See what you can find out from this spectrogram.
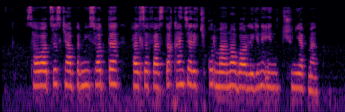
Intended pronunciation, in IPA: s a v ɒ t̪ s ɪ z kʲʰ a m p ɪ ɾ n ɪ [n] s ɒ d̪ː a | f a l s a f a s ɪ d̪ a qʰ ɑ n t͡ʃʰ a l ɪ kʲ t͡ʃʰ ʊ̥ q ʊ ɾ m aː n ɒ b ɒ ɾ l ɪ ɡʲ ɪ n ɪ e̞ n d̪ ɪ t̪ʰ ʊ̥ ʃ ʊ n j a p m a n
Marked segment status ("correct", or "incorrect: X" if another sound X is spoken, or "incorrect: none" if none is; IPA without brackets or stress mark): incorrect: ŋ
